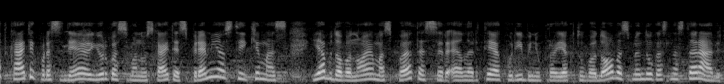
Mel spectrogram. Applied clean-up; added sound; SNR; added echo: none; none; none; none.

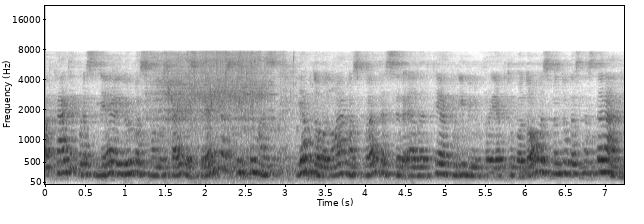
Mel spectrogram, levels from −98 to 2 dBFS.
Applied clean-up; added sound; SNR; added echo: none; Sink (filling or washing) / Water; 15 dB; reverberation time 0.6 s.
